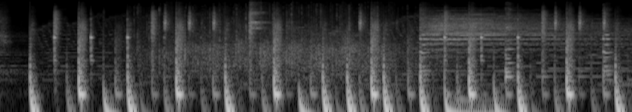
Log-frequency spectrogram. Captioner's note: applause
